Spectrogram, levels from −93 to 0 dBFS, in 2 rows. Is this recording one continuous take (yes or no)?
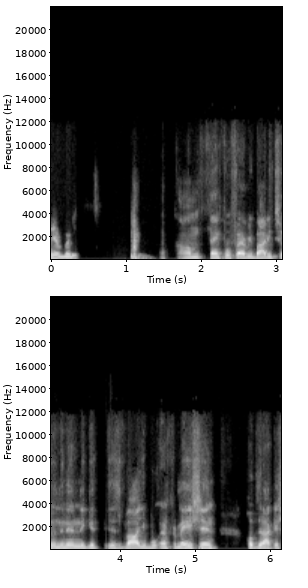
no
